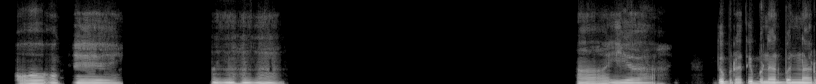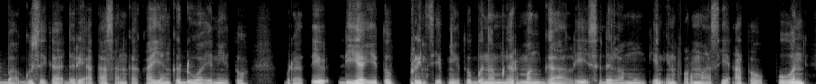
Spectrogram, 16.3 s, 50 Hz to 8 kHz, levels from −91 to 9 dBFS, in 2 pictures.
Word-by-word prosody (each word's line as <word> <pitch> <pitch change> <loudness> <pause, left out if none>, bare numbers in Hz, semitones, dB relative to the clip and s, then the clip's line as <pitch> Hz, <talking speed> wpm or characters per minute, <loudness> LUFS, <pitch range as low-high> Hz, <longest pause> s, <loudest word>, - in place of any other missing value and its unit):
Oh 150 +1 +1
oke. 115 -2 0 0.9
Mhm 110 +1 +1
mhm. 110 +1 0 2.9
Ah 135 +4 -1
iya. 110 -2 0 0.6
Itu 155 - +4
berarti 140 +2 +1
benar-benar 120 -5 +4
bagus 120 +6 -5
ya 110 - -6
Kak 115 -2 -3
dari 115 +1 -2
atasan 110 -1 -5
Kakak 120 +5 -4
yang 115 -2 +2
ke-2 110 -2 0
ini 105 -1 -2
tuh. 105 -1 -9 0.3
Berarti 115 - +1
dia 120 -2 +7
itu 115 +9 +2 0.2
prinsipnya 115 -2 0
itu 145 +7 -4
benar-benar 120 +2 +2
menggali 115 -5 0
sedalam 110 -1 -3
mungkin 110 +6 -3
informasi 115 -5 -3
ataupun 120 +2 +2
115 Hz, 110 wpm, -23 LUFS, 110-125 Hz, 2.9 s, dia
